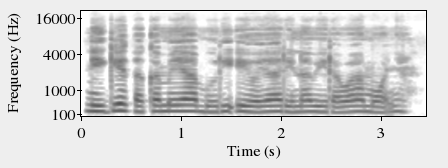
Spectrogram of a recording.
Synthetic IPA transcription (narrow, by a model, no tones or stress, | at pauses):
niːɡeðakamɛjaboɾiʔejɔjaɾenaweɾawamɔɲa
